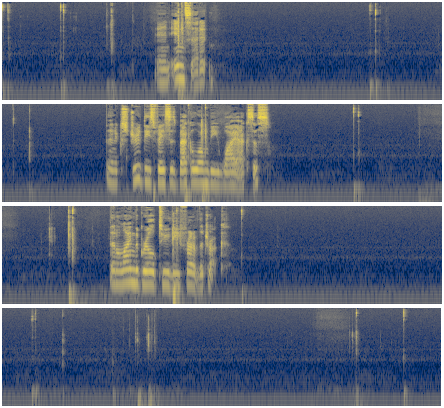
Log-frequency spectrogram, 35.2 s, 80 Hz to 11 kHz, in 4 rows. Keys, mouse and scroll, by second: 1.0 shift+right click, 3.3 i, 7.2 click, 9.2-11.3 middle drag, 12.3-12.6 typing, 15.7 click, 18.8 l, 20.9 KP_3, 22.2-27.3 drag, 27.5 middle click, 29.1 alt+a, 33.2 i, 34.3-35.1 drag.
